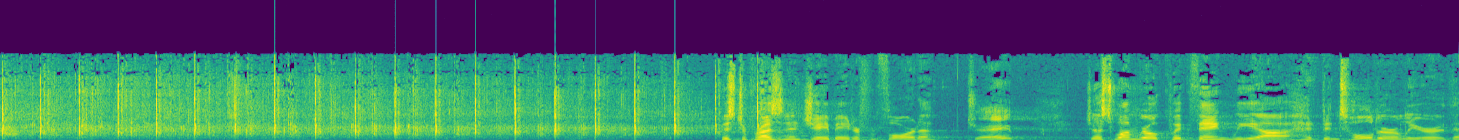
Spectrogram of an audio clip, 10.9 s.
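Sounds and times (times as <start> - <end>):
round of applause: 0.0 - 5.9
speech: 5.4 - 10.9.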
